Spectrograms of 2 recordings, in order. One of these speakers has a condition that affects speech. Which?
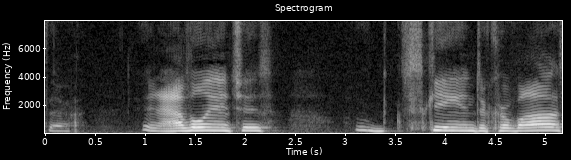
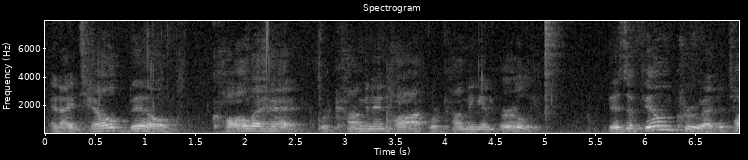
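The first: Parkinson's disease; young onset at 14, deep brain stimulation implant; symptomatic 48 years, no medication, wheelchair, spasms worse when fatigued.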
